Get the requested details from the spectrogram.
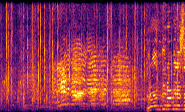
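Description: Young women shout together loudly.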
